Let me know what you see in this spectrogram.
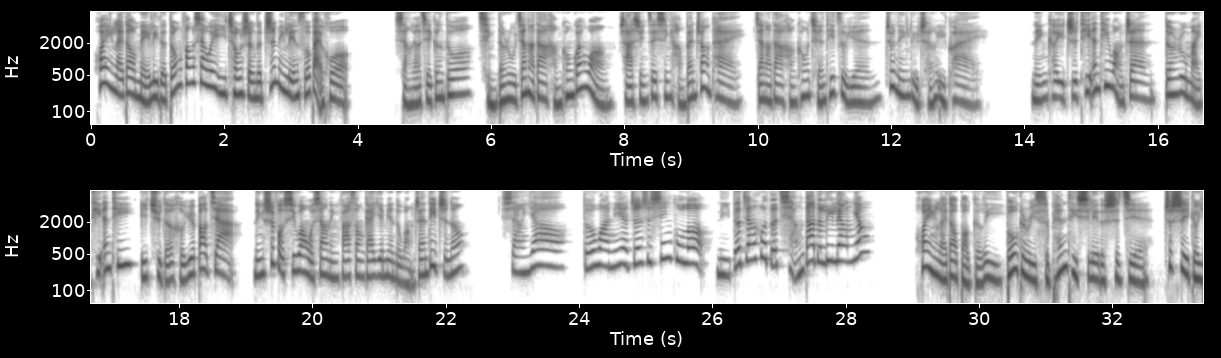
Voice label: Taiwanese Mandarin, F, voice-over; Voicereel

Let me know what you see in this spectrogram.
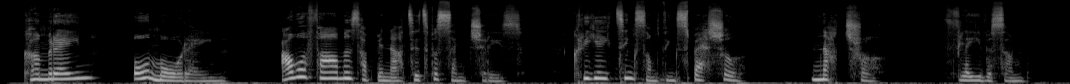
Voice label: English Welsh, F, Narration, accent of wales

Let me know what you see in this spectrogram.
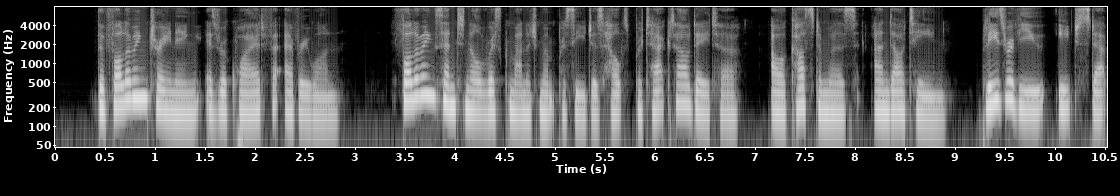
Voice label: English, F, Corporate; elearning voice over

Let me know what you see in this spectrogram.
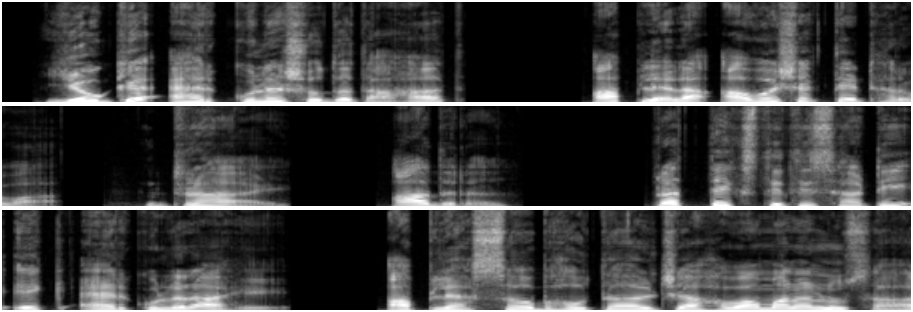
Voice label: Marathi, M, Commercial

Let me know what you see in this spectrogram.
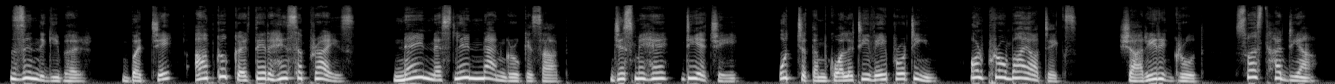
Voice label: Hindi, F, Commercial

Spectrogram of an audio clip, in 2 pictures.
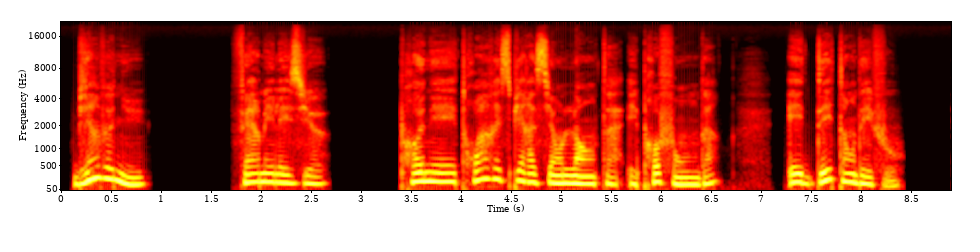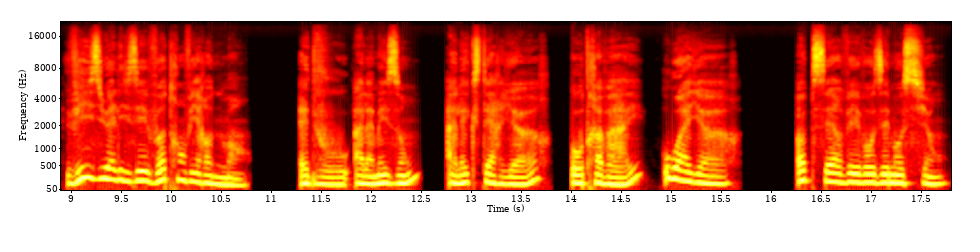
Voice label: French F Meditation

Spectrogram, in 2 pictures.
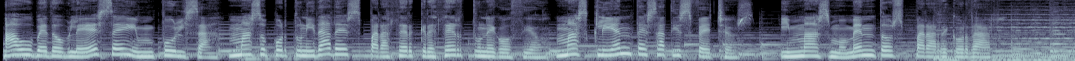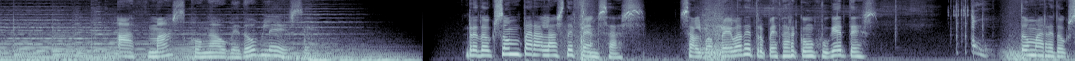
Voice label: Spanish, F, Commercial, voice-over

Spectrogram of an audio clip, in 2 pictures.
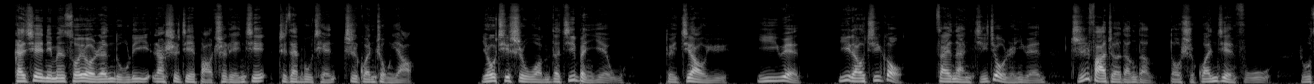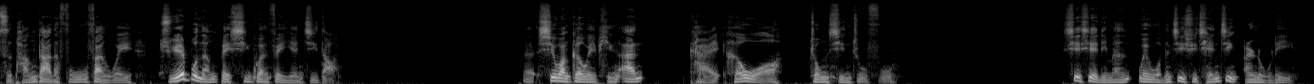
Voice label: Chinese Mandarin, M, voice-over

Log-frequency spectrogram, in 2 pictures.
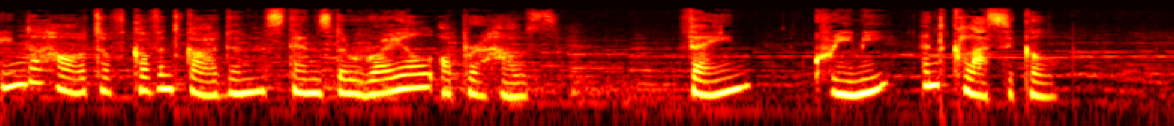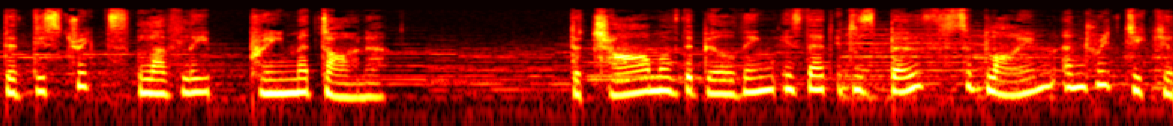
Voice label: Portuguese English, F, Narr, accent of portugal

